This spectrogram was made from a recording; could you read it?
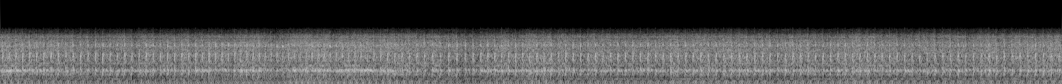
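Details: Roketa MC-54-250B scooter, 1730 miles since July 2008, stalling at every stop. Small single revs and falls back unevenly with a ragged, patchy beat, running rough toward a stall. Cause: intake and exhaust valves had zero gap at TDC; fixed by valve adjustment.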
